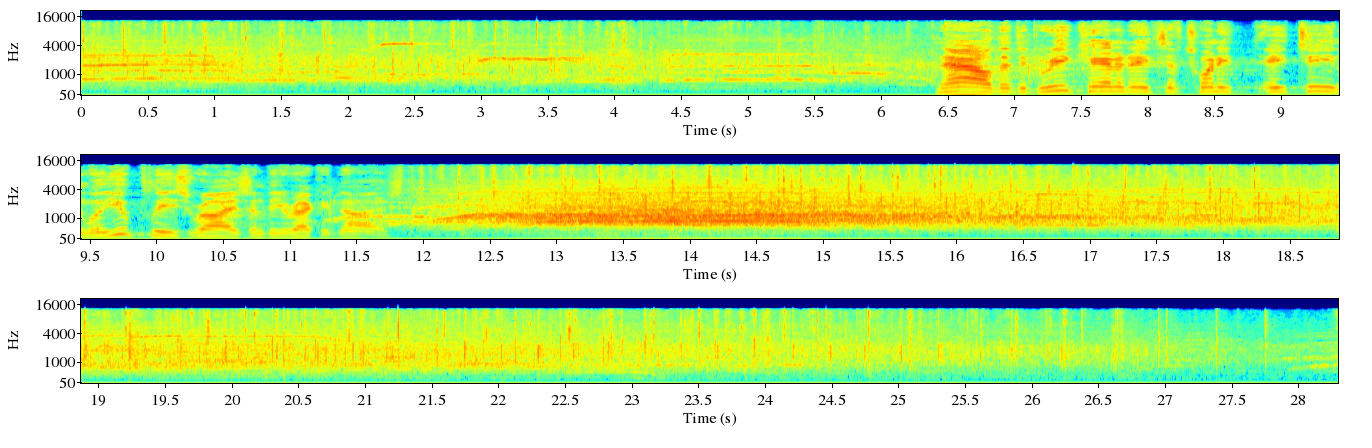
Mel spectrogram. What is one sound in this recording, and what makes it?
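A large crowd cheers and whistles in a big echoing hall.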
